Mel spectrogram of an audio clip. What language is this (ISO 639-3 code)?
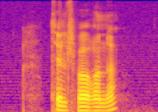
nor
